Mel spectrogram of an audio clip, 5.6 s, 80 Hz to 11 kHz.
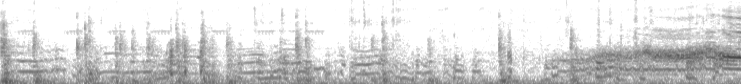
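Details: Backyard hens filmed on September 21, 2024, clucking steadily in a quick, uneven run of short, throaty notes, with a louder, drawn-out squawk rising near the end over a low background hum.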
